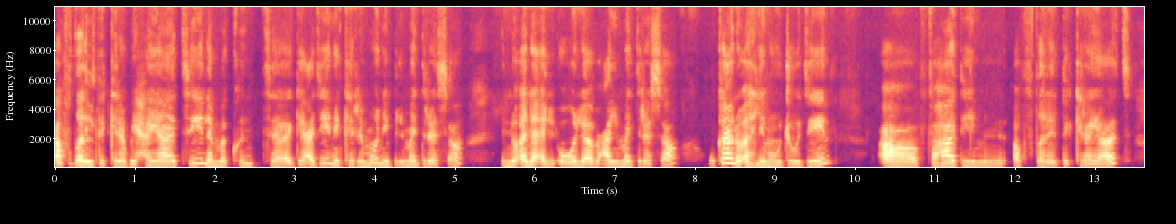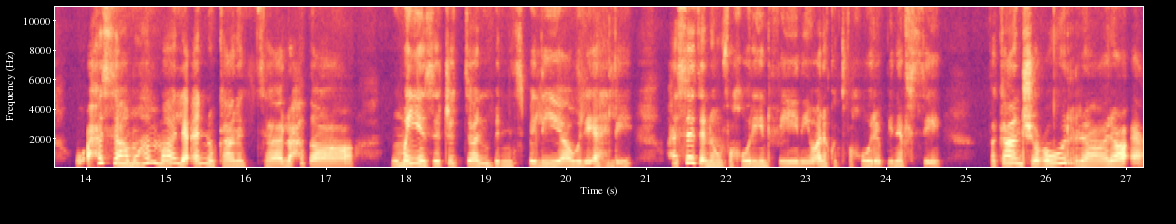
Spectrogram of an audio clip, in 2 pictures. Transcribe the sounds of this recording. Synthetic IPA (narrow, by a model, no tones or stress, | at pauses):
ʔɑfðˤɑlɪðɪkɾˤɑbɪħajaːt̪ʰilamːakʰʊnt̪ɡaʕɪd̪iːnjkarːɪmuːnibɪlmad̪ɾˤɑsa | ʔɪnːʊʔanaʔalʔuːlabʕalmad̪ɾˤɑsa | wkaːnuʔaɦlimowd͡ʒuːd̪iːn | ʔafaɦaːðimɪnʔɑfðˤɑlɪðːɪkɾɪjaːt̪ | wʔaħɪsːhamʊɦɪmːalɪʔa̰nːʊkaːnat̪lɑħðˤɑ | mʊmajːazad͡ʒɪd̪ːanbɪnːɪsbalɪjːawlɪʔaɦli | wħasːeːt̪ʔɪnːahʊmfaxuːɾiːnfiːniwʔa̰nakʊnt̪faxuːɾɑbɪnafsi | fakaːnʃʊʕuːɾɾˤɑːʔɪ̰ʕ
